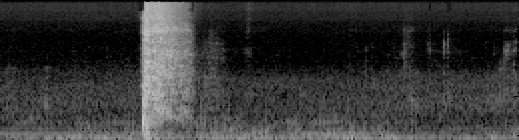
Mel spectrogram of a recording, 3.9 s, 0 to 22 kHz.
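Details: A cough, recorded 3.1.22.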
